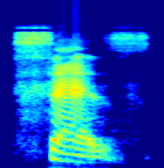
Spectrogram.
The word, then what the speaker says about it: says: suffix at the end S at the beginning is not tricky either it's the middle it sounds like e but that's not how it's spelled so look those up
